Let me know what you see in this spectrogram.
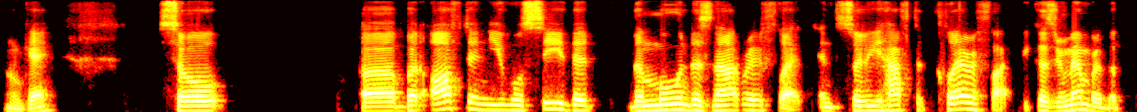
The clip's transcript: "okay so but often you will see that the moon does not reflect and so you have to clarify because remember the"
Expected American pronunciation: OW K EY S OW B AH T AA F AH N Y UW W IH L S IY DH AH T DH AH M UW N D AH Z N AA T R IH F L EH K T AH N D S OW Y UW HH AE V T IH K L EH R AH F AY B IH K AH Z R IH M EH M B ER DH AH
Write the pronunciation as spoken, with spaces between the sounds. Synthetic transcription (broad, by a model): OW K EY S OW B AH T AA F AH N Y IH W IH L S IY DH AH T DH AH M UW N D AH Z N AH T R IH F L EH K T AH N S OW Y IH HH AE F T IH K L EH R AH F AY B IH K AH Z R IH M EH M B ER DH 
